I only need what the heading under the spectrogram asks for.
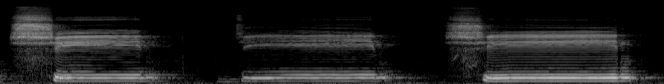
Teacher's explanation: اور دوستو شین کا جو مخرج ہے، شین اور جیم، یعنی جس جگہ سے جیم نکلا تھا وہیں سے شین نکلے گا، زبان کا بیچ اور اس کے مقابل اوپر کا تالو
